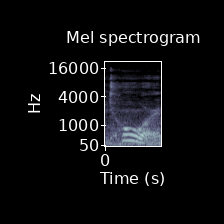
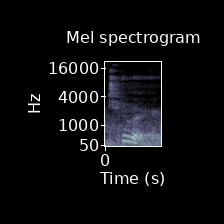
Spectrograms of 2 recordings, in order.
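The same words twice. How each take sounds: First: The word rhymes with 'more'. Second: The word is said like 'tour'. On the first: The speaker calls it right. "this is an appropriate time to say tour" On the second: The speaker calls it wrong. "not tour"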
